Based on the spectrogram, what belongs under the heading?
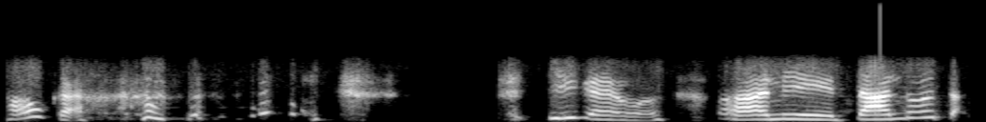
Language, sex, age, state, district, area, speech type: Marathi, female, 18-30, Maharashtra, Amravati, rural, conversation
